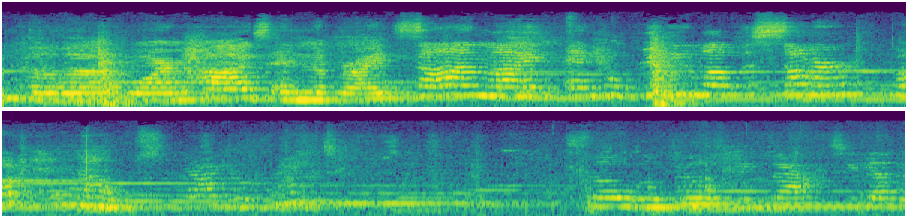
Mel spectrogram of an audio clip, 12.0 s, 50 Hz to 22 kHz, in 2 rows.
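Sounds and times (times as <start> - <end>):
child singing: 0.0 - 12.0.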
